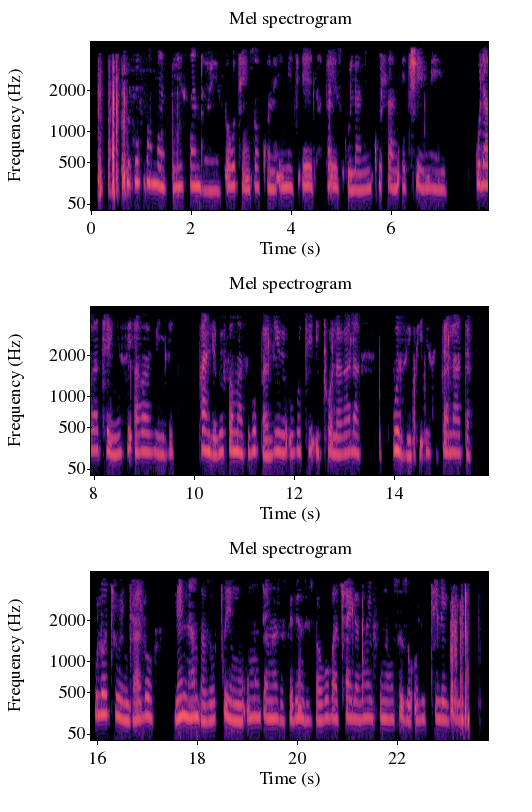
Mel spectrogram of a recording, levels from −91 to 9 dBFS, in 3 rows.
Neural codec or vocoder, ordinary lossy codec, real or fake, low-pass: none; MP3, 24 kbps; real; 3.6 kHz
